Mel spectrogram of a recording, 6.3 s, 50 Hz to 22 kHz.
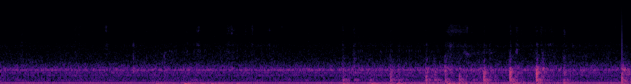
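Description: Scattered light clicks and taps of metal transmission parts being handled and worked loose during a 68RFE teardown, over a steady low hum.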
